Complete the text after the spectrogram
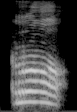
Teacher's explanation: Jadi mengalirnya ro, dia mengalir sedang. Tapi dengan cara bergetar ujung lidahnya. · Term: sifat at-takrir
